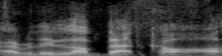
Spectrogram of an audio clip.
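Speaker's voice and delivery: Maine accent impression. Repeating a line from a short clip just played, in a Maine accent. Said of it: "You do that Maine accent really well".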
